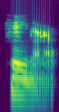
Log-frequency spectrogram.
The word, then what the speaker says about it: Canada: the first one is the word canada canada where do you think it's the stress word canada yes the first stress well the stress work is in the first syllable so that's why you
